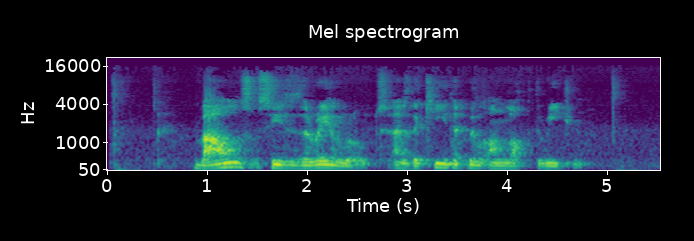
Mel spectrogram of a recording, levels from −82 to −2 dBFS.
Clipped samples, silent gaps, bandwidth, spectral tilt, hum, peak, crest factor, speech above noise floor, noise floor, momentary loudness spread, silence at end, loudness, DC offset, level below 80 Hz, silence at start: under 0.1%; none; 16.5 kHz; -5 dB/octave; none; 0 dBFS; 18 dB; 29 dB; -47 dBFS; 14 LU; 0.45 s; -18 LUFS; under 0.1%; -58 dBFS; 0.05 s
